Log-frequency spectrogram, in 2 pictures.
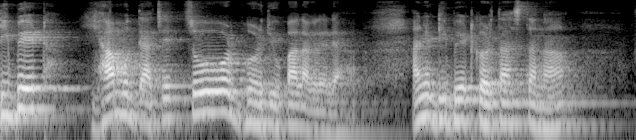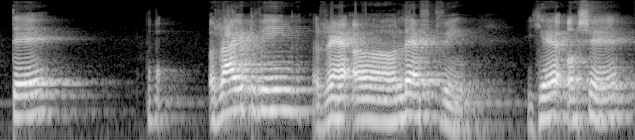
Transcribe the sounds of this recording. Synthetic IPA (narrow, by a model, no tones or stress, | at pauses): ɖibeʈ | ɦjamud̪ʱjat͡ɕet͡soɽbʱəɾd̪iwpala̰ɡlḛlja̰ | añiɖibeʈkəɾt̪aəst̪ana | t̪e | ɾajʈʋiŋɡɾelefʈʋiŋɡ | ɦeʔəse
